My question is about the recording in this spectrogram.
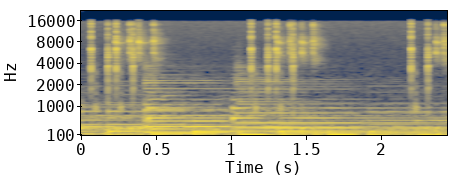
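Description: Computer keyboard clicking in short, quick runs of keystrokes over soft background music with slow, held notes.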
